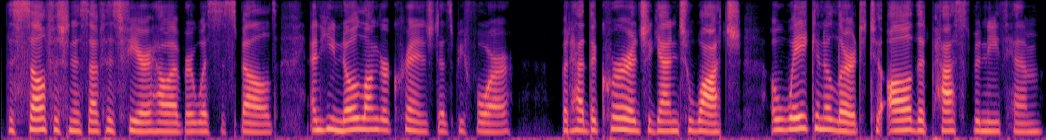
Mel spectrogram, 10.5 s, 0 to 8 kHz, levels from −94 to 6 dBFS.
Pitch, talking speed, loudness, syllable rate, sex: 205 Hz, 180 wpm, -18 LUFS, 5.3 syllables/s, female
